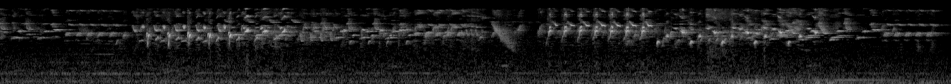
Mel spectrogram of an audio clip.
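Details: European goldfinch still in training, raised from hatching, delivers bright twittering song: dense trilled bursts of high chirps, a short downward sweep midway, then more rapid repeated notes; low hum in the background.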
